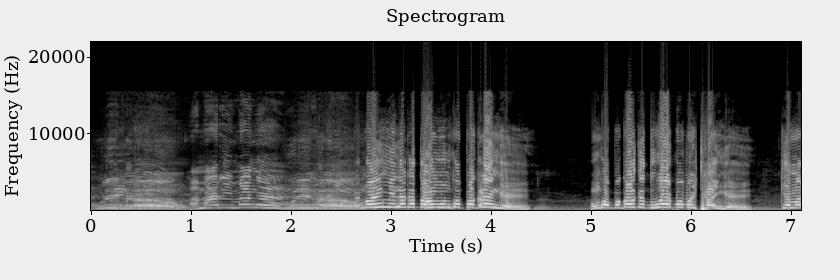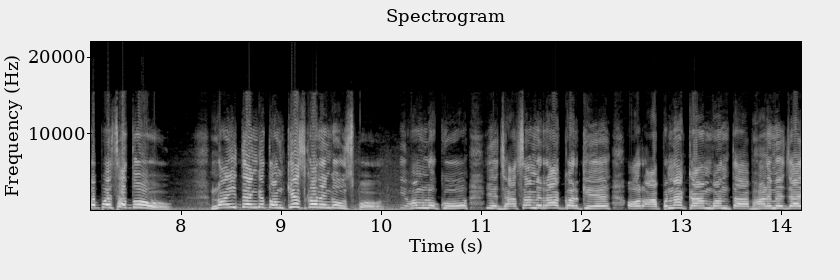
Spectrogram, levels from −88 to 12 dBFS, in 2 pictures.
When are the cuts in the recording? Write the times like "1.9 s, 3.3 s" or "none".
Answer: 2.7 s, 10.3 s

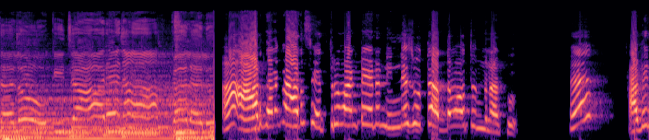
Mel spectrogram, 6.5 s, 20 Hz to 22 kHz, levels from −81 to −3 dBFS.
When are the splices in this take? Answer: 2.1 s

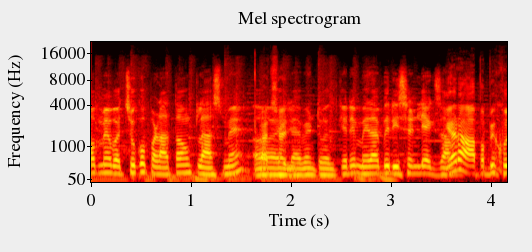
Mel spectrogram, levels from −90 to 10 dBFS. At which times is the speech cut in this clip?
none

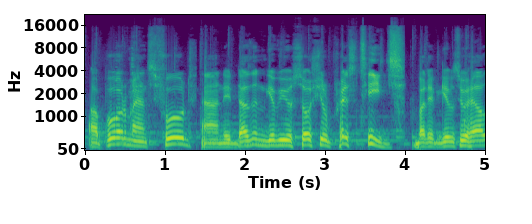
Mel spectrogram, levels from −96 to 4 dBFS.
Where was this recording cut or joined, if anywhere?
1.4 s

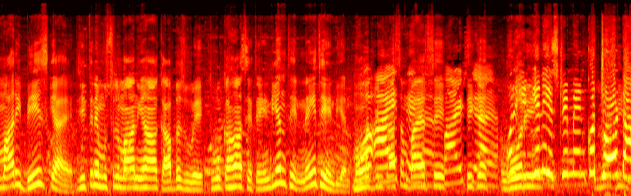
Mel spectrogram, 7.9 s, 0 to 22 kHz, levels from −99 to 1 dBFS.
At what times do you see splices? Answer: 0.9 s, 2.6 s, 4.3 s, 6.2 s

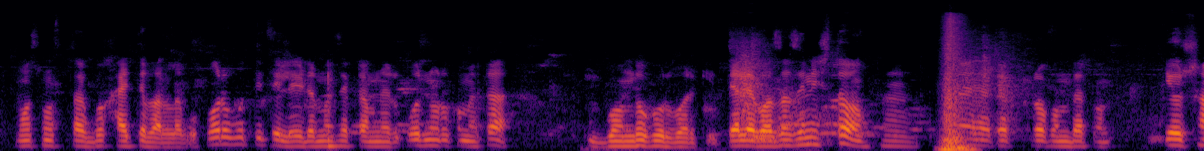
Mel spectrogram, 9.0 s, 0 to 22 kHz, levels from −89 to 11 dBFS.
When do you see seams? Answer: 7.0 s

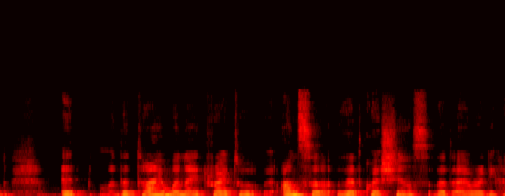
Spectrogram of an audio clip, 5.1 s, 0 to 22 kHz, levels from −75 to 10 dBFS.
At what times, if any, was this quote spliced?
2.1 s

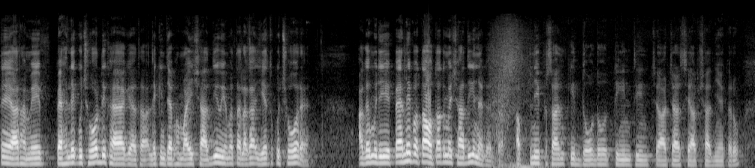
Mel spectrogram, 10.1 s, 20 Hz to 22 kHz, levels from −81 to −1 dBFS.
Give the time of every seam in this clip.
6.8 s

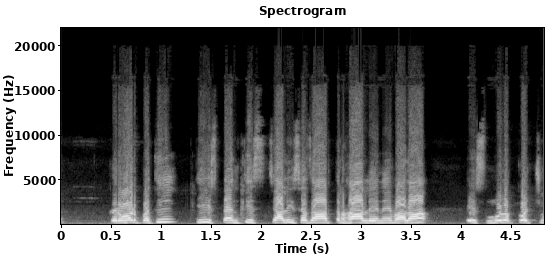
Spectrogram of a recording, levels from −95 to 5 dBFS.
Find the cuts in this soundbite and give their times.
1.2 s

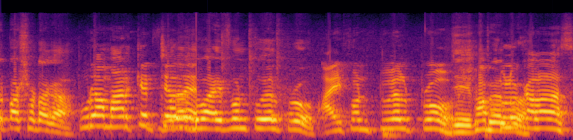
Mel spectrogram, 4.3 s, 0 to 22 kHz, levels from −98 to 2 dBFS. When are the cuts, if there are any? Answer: 1.5 s

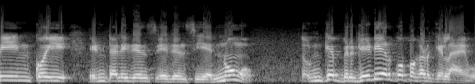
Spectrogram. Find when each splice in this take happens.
3.1 s

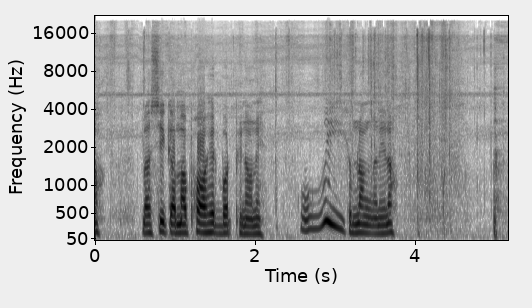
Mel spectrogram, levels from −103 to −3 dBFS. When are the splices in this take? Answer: none

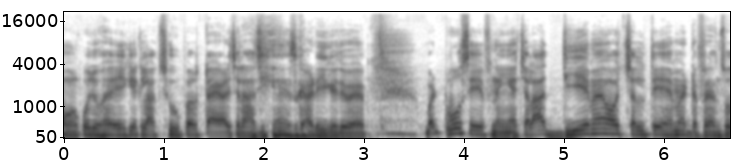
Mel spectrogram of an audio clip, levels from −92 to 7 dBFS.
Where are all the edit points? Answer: none

